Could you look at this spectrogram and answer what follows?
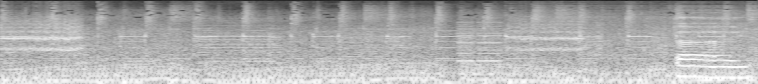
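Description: Utility car from a Simpsons video game drives along with a steady engine hum and tire noise, moderately loud, with game music tones over it.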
